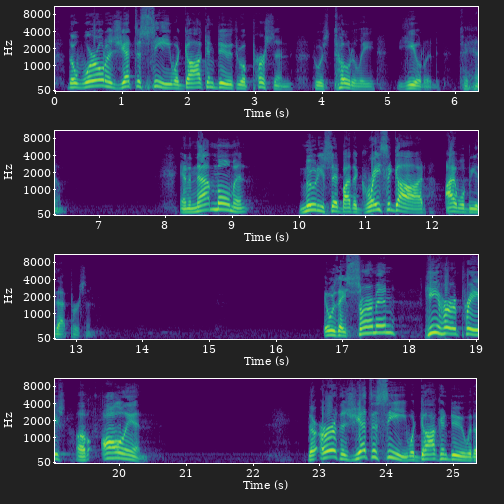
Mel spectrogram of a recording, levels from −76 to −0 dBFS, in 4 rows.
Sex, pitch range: male, 125-180 Hz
